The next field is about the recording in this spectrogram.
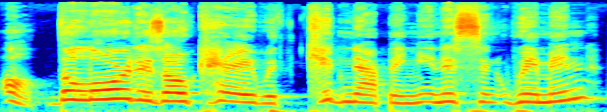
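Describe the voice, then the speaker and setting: A high female voice of a defiant occult doctor, played by a woman, firing back sharp, steady replies. She also narrates in a cooler tone. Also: fairly quick, close to an everyday voice.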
